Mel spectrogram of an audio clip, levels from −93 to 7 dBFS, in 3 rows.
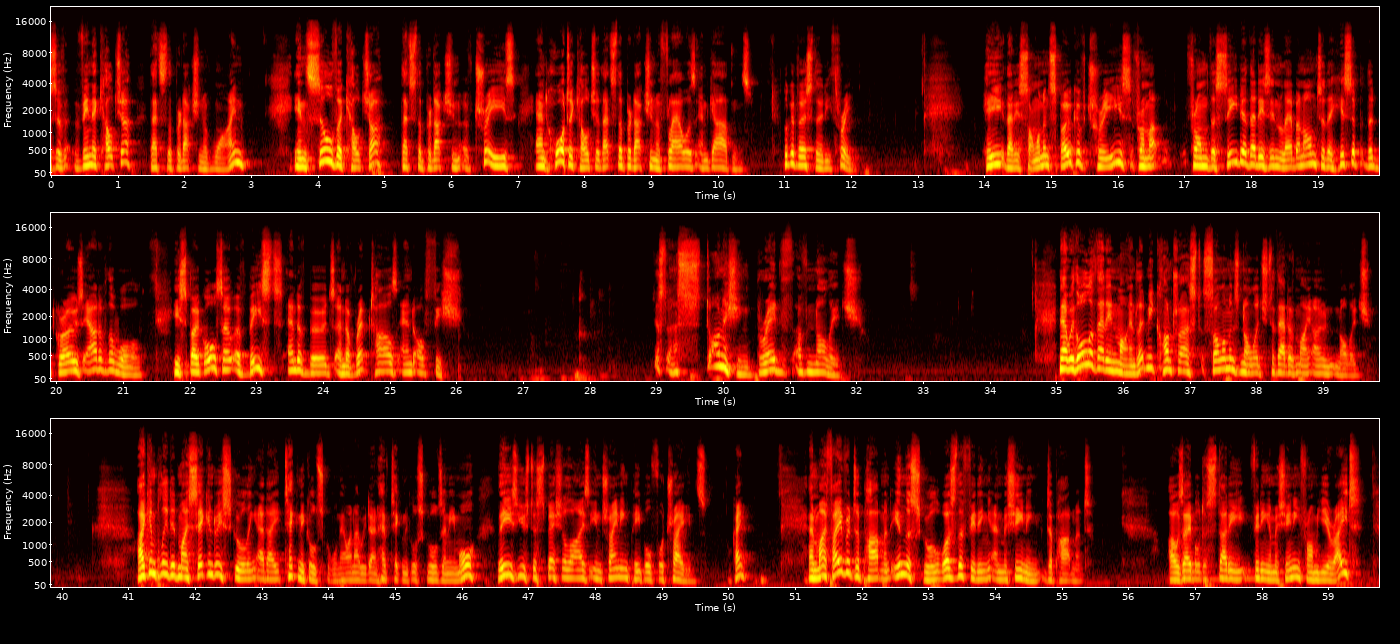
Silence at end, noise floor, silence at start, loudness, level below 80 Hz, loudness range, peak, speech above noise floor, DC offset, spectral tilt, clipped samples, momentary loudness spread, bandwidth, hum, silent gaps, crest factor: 0.3 s; -76 dBFS; 0 s; -30 LUFS; -62 dBFS; 7 LU; -8 dBFS; 47 dB; under 0.1%; -5 dB/octave; under 0.1%; 13 LU; 14.5 kHz; none; none; 24 dB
